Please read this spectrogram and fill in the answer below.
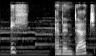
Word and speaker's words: ich: mentioned earlier in fact in German I C H is still pronounced as ish and in Dutch it's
